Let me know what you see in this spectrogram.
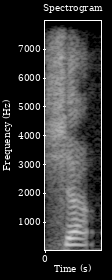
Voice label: "siah4", taiwanese Syllables

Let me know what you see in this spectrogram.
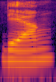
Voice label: "liang5", Taiwanese syllable

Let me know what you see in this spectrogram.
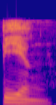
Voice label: "bing3", taiwanese syllable

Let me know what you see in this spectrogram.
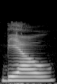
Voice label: "bhiau1", taiwanese

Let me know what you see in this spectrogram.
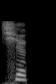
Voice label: "cik1", Taiwanese

